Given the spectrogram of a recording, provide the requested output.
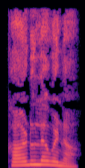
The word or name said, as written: ಕಾಡುಲವಣ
